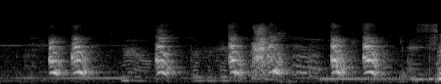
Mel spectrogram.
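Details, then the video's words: Two pet Shih Tzus barking while playing: short, sharp, high barks, often in quick pairs, about nine in a few seconds, with quiet gaps between. Background television voices and a steady low hum run underneath. "Shih Tzus playing and barking!"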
